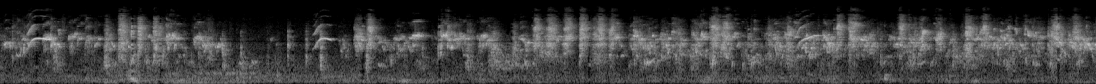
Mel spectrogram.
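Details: Recorded 17 February 2023, a newly acquired hand-tame Australian pied budgerigar keeps up a dense warble of scratchy chirps, clicks and short whistled upsweeps, with small gaps between bursts.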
